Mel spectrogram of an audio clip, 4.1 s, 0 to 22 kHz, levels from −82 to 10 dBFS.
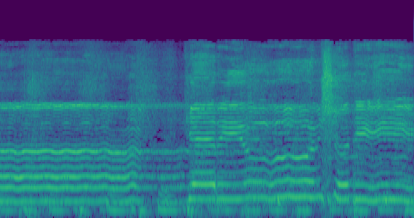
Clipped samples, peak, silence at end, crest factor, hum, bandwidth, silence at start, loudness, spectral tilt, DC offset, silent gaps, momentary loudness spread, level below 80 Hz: under 0.1%; -4 dBFS; 0 s; 14 dB; none; 11.5 kHz; 0 s; -16 LUFS; -1.5 dB/octave; under 0.1%; none; 7 LU; -46 dBFS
